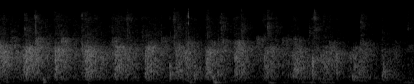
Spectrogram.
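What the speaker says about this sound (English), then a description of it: "For presenters, a round of applause." A crowd applauding presenters at a health research conference, dense overlapping claps that hold for several seconds before tapering slightly, no talking.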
